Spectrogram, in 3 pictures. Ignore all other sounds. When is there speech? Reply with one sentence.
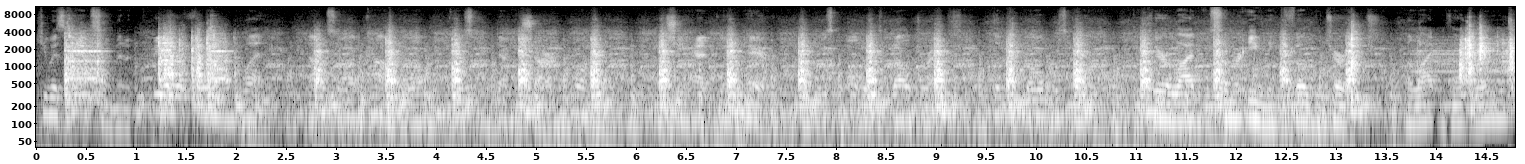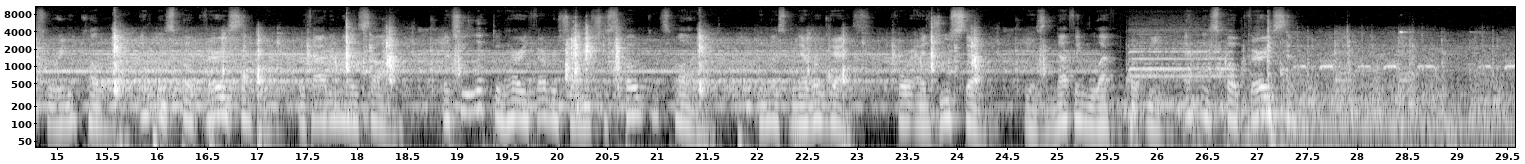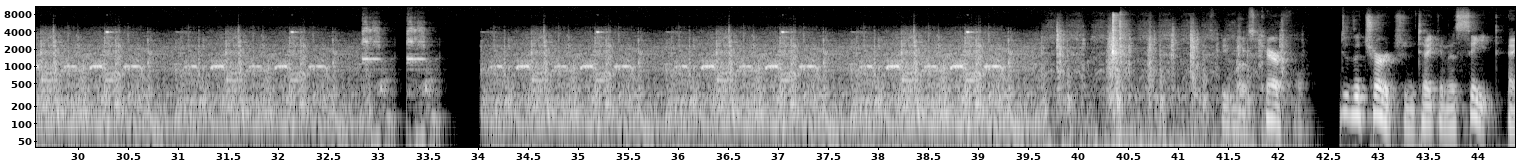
You can hear the speech from 0.0 to 27.6 s and from 41.2 to 44.3 s.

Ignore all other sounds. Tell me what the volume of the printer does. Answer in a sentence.
The loudness of the printer goes down.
